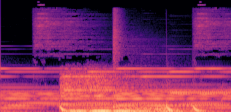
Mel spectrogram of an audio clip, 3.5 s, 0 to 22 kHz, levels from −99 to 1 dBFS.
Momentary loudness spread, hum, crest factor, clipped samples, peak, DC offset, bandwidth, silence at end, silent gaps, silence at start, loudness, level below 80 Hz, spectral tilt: 9 LU; none; 14 dB; under 0.1%; -4 dBFS; under 0.1%; 19 kHz; 0 s; none; 0 s; -21 LUFS; -20 dBFS; -6.5 dB/octave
